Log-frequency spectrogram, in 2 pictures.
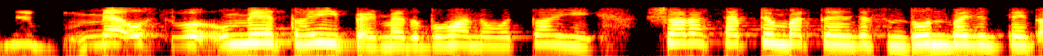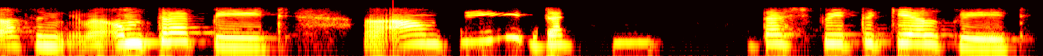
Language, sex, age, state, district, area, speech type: Kashmiri, male, 30-45, Jammu and Kashmir, Baramulla, rural, conversation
